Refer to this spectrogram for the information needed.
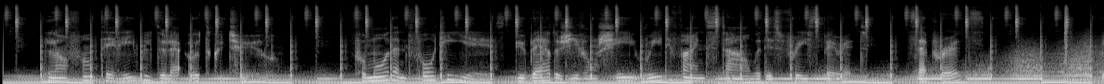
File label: ENG historique marque; Givenchy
